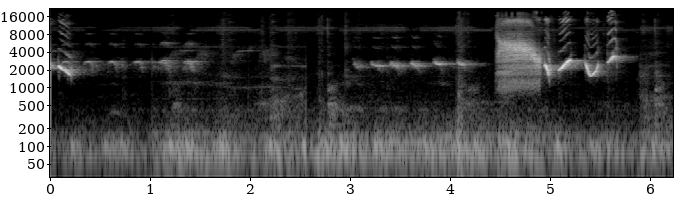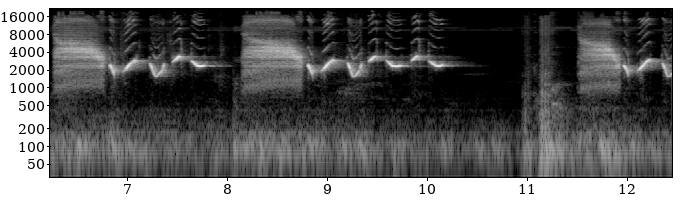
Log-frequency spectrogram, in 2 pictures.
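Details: An energetic common iora, intended as a lure for a silent iora, gives soft repeated short notes, then four loud phrases of zigzag whistles each introduced by a rough buzzy burst, roughly every two seconds.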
